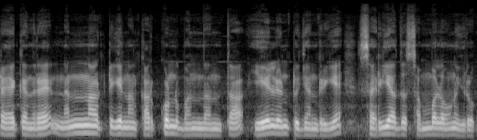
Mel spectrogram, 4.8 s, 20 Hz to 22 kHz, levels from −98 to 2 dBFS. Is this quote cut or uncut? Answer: uncut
